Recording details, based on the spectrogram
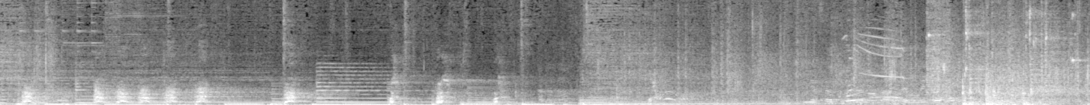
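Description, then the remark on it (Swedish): A dog barks repeatedly in quick, yappy bursts, with some higher whiny yips mixed in and a steady sustained tone running underneath through the middle stretch, as it reacts to a simulated threat at the Swedish Armed Forces' test facility for dogs. “Ska vi se hur hunden reagerar.”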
